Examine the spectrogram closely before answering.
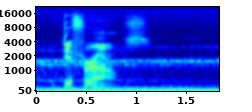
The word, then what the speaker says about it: différance: This leads us to Dareda's most famous and difficult concept, difference. Note that I pronounce it the same, but he writes it with the letter A instead of an E.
